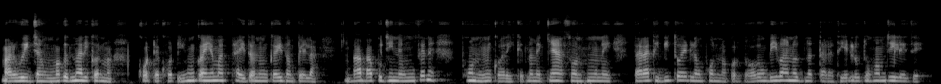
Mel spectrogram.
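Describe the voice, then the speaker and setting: A man's voice: a little high, flat delivery, very fast, gravelly. A man playing a blustering, hot-headed village husband. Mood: defiant. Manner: blustering, defiant retorts. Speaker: actor in a village comedy sketch. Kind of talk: comic village sketch acting.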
